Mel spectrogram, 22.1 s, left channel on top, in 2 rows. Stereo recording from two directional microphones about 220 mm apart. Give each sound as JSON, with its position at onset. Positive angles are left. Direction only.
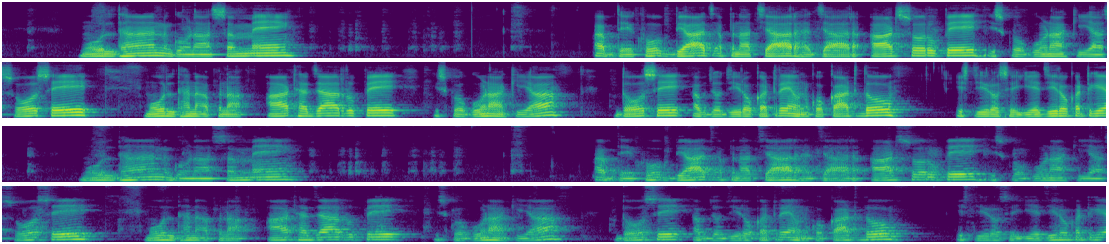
{"t": 0.8, "sound": "speech", "side_deg": 40}
{"t": 5.9, "sound": "speech", "side_deg": 45}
